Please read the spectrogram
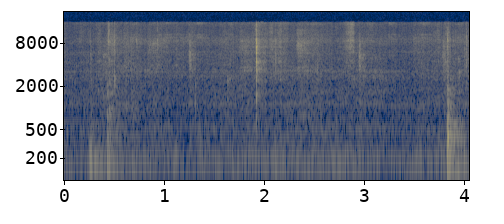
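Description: A few faint knocks of a wooden rolling pin against a wooden board while a piece of layered dough is lightly pressed and rolled. The loudest, sharpest knock comes near the end.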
